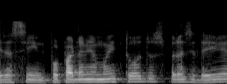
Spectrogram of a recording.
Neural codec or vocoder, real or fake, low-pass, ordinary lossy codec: none; real; none; none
